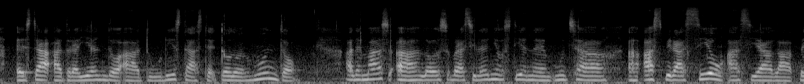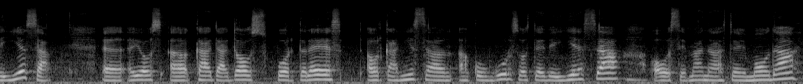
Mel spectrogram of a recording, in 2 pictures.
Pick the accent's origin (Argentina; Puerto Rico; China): China; also born or lived in Brazil; los chinos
